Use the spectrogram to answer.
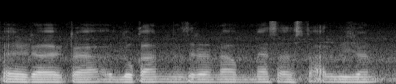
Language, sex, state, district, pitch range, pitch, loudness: Bengali, male, Tripura, West Tripura, 115-120 Hz, 115 Hz, -16 LUFS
